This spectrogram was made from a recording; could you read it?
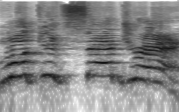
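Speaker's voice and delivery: very loud, very high, shrill screamed call. Describing not telling contestants apart in a challenge: imitating Jeff screaming. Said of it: "unless Jeff is screaming".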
